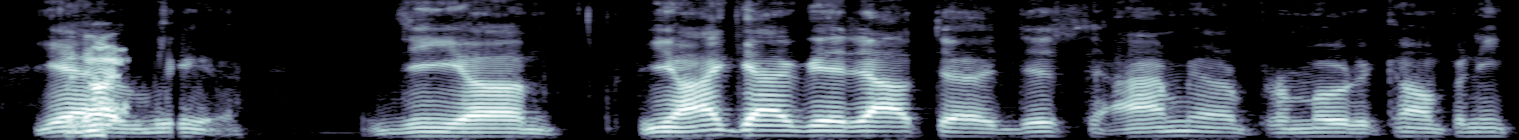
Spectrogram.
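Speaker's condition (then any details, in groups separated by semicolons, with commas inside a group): Lou Gehrig's disease (ALS); voice going, slurring worsens with longer talking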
